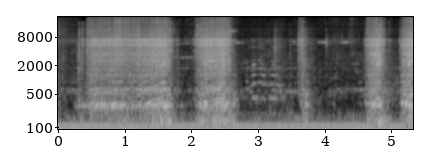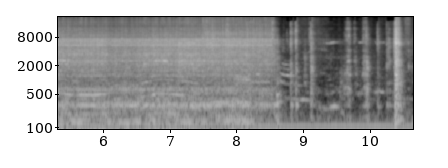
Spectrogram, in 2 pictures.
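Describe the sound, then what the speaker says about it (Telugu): A sewing machine stitches a blouse kaja patti strip in rapid whirring bursts, stopping and starting several times, close up with a constant low hum and occasional speech between runs. "ఇప్పుడు వచ్చేసి కాజాపట్టి స్టిచ్ చేసుకోవాలన్నమాట"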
